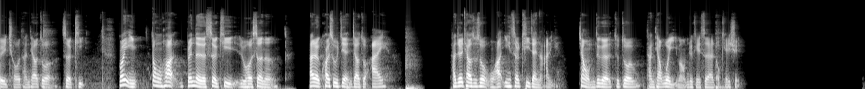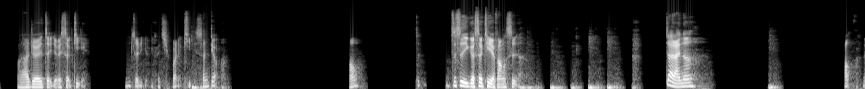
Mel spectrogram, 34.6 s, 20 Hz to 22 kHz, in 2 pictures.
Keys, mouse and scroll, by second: 18.7-28.0 drag, 28.0 ctrl+z, 28.4 ctrl+z, 31.2 click, 33.5 x, 34.3-34.6 drag.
